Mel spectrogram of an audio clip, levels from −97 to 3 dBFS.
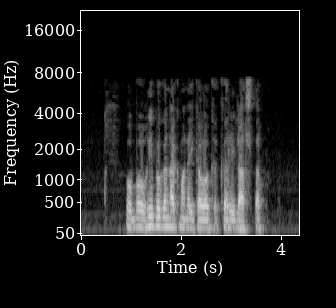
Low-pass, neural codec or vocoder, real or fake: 7.2 kHz; none; real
